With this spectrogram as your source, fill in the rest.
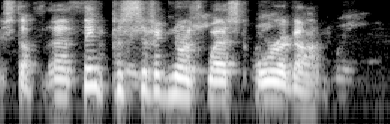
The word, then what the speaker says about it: Oregon: i think pacific northwest oregon oregon oregon looks like oregon county no it's oregon oh my god i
